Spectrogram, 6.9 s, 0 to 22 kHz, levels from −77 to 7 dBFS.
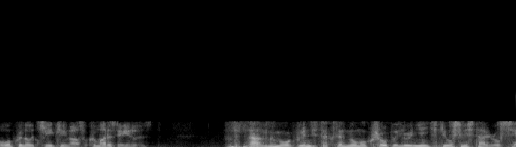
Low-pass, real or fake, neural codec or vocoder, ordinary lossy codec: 7.2 kHz; fake; codec, 16 kHz in and 24 kHz out, 0.6 kbps, FocalCodec, streaming, 4096 codes; AAC, 16 kbps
